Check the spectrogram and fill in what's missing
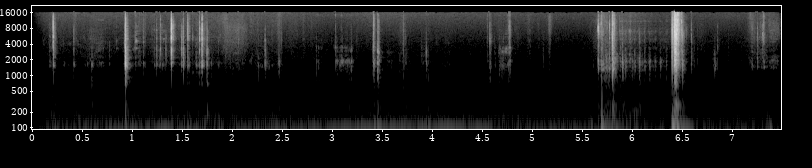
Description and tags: Loading a revolver and spinning it shut.
foley, gun, loading, revolver, spin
